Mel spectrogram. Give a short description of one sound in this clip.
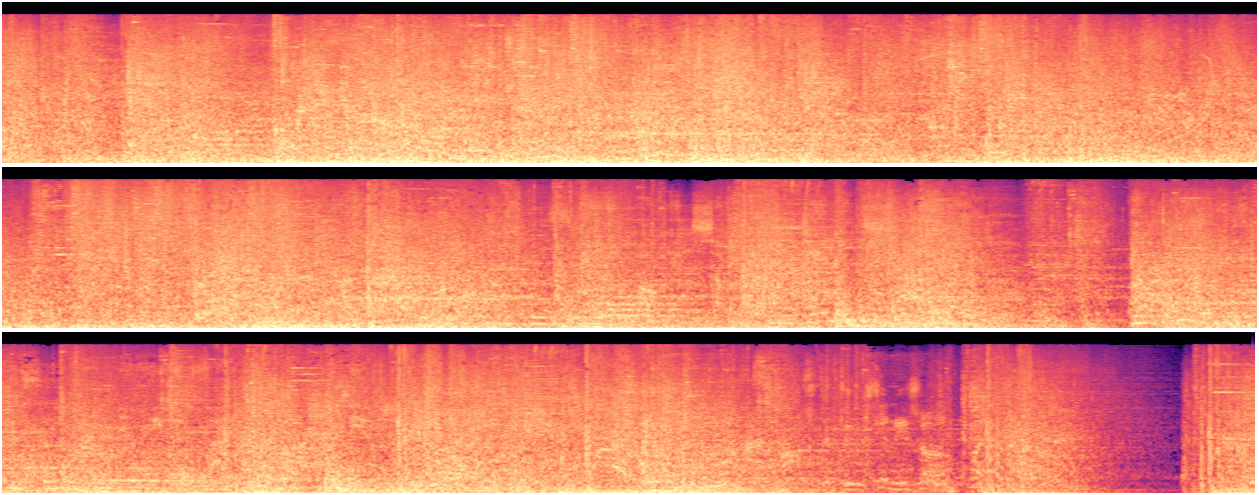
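Game spell blasts and clashing combat effects crackle and boom.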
